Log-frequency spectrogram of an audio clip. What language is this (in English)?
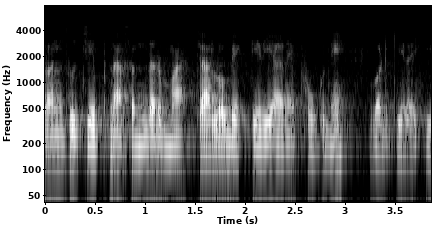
Gujarati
